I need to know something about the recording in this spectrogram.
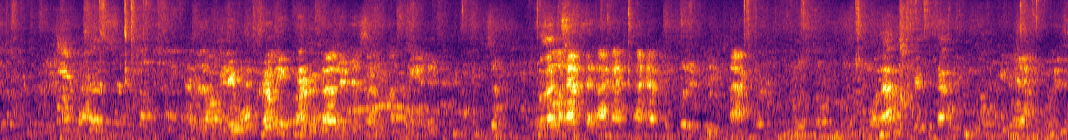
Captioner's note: background conversations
